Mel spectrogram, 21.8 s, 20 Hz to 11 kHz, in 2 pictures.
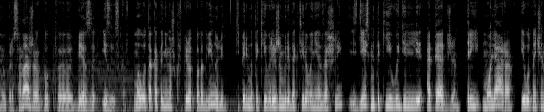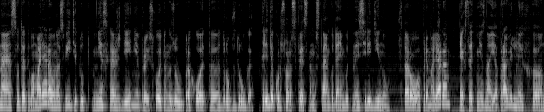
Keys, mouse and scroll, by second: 2.5 ctrl+s, 4.0 shift+middle click, 6.5 Tab, 6.9 click, 9.2 l, 19.4 shift+right click.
